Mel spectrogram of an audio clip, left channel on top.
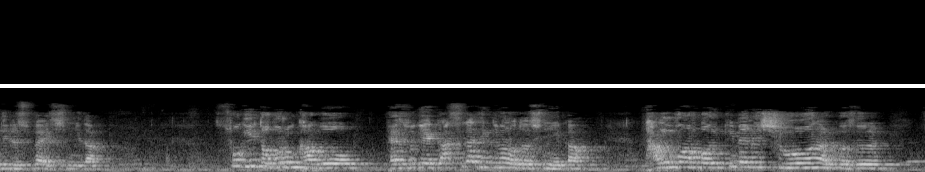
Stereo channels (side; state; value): left; silent; digital silence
